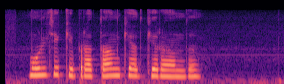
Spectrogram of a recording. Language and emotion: Russian, neutral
